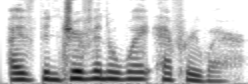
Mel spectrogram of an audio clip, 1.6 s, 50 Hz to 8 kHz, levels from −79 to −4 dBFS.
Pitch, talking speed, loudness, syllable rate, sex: 215 Hz, 230 wpm, -18 LUFS, 8.8 syllables/s, female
